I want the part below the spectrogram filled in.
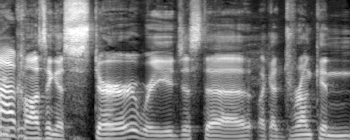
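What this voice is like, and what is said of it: Usual voice. Nothing is said of it.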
